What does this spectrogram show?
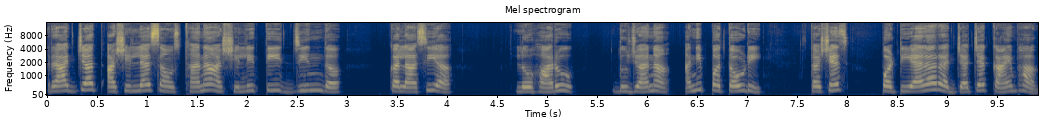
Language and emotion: Goan Konkani, neutral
